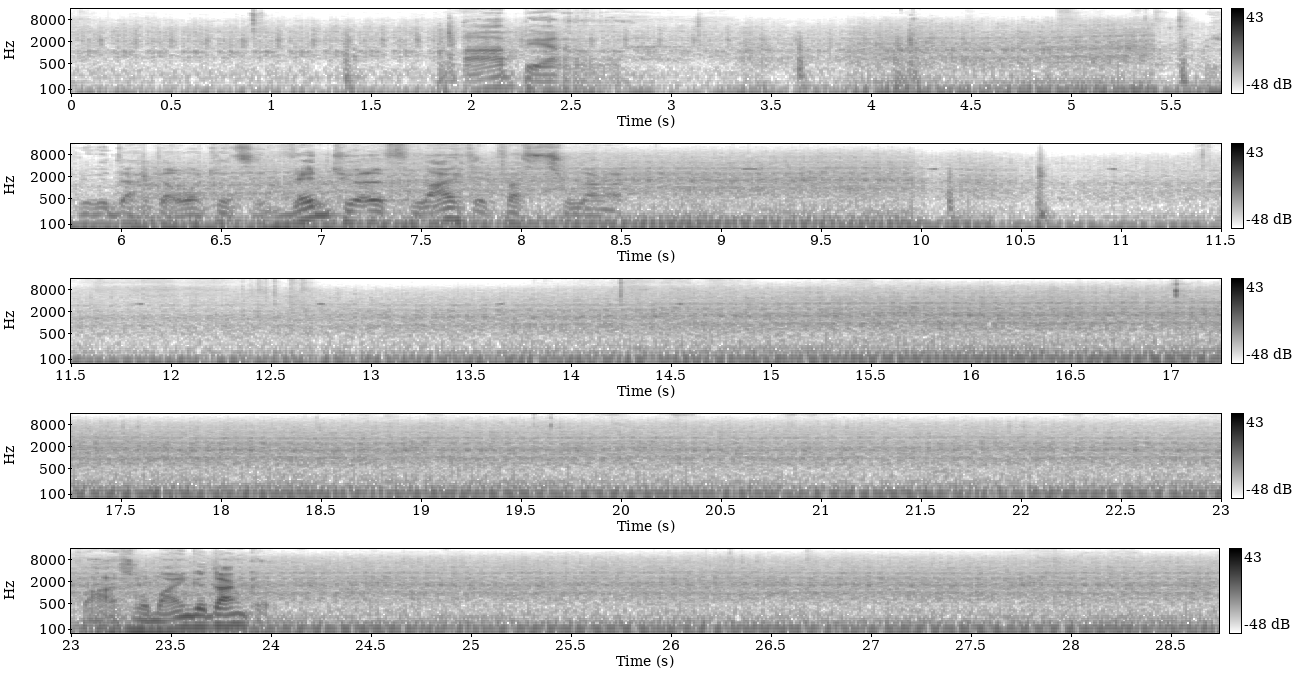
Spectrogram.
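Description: A tractor engine hums steadily at a low pitch.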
